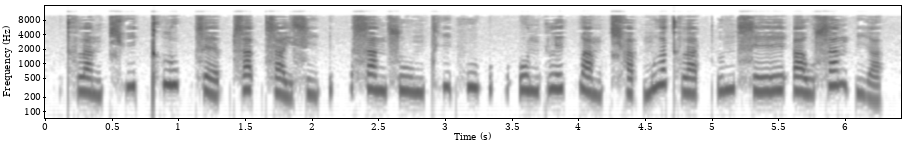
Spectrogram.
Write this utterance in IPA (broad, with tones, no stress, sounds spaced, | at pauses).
kʰ l a˩˦ n t͡ɕʰ i˦˥ t̚ kʰ l o˥˩ k̚ s ɛː˨˩ p̚ s a˦˥ t̚ s a˨˩ j s i˨˩ ʔ | s a˧ n s uː˧ ŋ tʰ i˥˩ ʔ f u˥˩ ʔ | ʔ o˧ n k l e˦˥ k̚ w a˨˩ m t͡ɕʰ a˨˩ p̚ m ɯ˥˩ a̯ kʰ l a˨˩ t̚ ʔ ɯ˦˥ ŋ s eː˦˥ ʔ a˧ w s a˥˩ n ʔ i˨˩ a̯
